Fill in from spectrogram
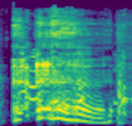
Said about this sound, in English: I'm not normally capable of burping, so I wasn't expecting that to come out. Was that a burp? I don't know. It was some weird... It was a gargle.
